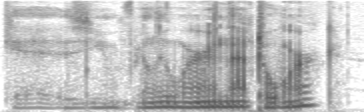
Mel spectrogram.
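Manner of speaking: quietly muttered under the breath. Retelling what a character mutters while walking by: imitating someone mumbling. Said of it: "mumbling shit like".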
